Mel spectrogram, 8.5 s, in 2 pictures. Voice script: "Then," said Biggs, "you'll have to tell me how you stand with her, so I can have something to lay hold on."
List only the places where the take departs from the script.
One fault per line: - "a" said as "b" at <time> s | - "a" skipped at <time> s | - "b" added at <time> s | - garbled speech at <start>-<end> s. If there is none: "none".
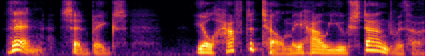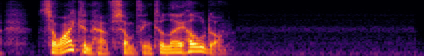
none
